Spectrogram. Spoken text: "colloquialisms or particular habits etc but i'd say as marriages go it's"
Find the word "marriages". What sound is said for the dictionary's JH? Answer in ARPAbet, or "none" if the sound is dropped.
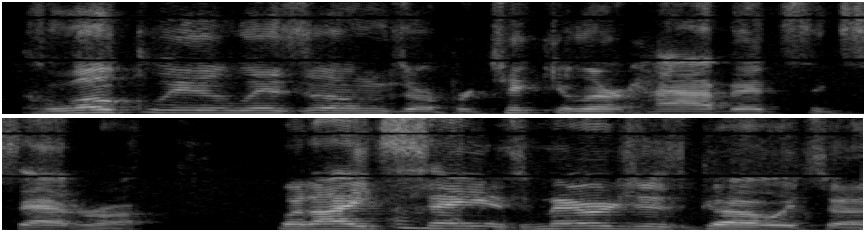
JH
